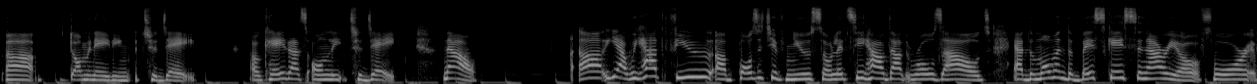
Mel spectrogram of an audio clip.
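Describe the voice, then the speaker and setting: Quiet but clear woman, high-pitched trading commentary. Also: dry recording. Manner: hesitant, self-correcting, repeats phrases. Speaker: trading stream host. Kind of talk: live market commentary, casual and explanatory.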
